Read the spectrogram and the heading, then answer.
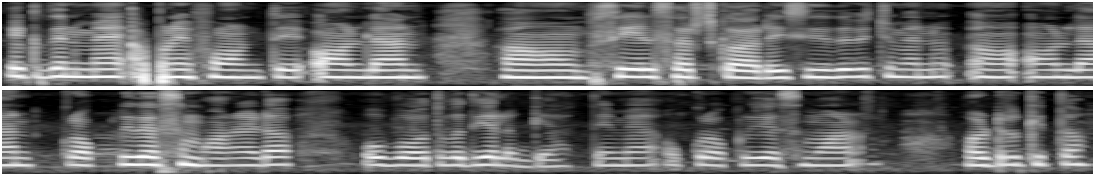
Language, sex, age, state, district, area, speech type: Punjabi, female, 18-30, Punjab, Bathinda, rural, spontaneous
